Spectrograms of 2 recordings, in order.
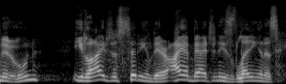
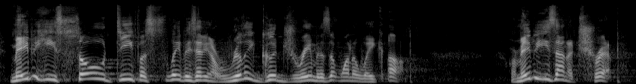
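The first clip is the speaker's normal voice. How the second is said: ordinary talk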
